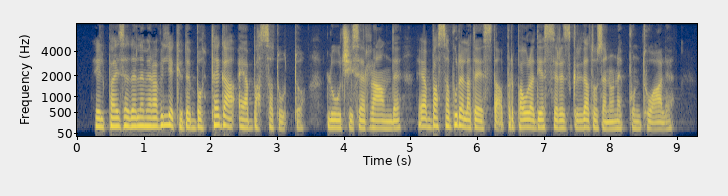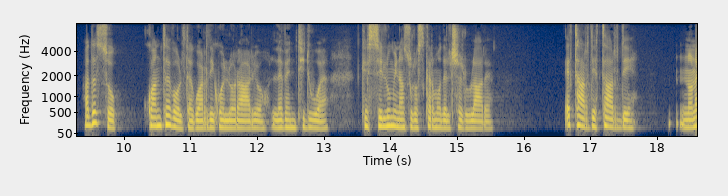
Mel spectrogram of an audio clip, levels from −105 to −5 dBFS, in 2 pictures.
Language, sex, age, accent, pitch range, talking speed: Italian, female, 20-39, native, 150-180 Hz, 140 wpm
